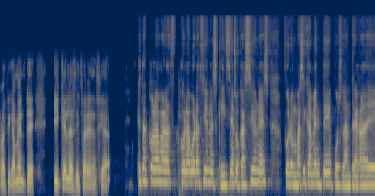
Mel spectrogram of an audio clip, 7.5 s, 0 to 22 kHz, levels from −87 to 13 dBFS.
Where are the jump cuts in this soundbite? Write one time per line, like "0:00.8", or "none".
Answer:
0:02.5
0:04.3
0:04.7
